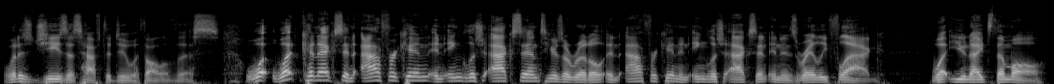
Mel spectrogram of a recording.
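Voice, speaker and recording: A man hosts an online show with casual, sarcastic commentary on clips. His voice is medium in pitch and cleanly resonant. The recording is dry and close, with no room sound, and his delivery is jeering and offhand. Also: animated, moderate pace, a bit bright, clean tone, no echo. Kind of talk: mocking running commentary on clips.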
